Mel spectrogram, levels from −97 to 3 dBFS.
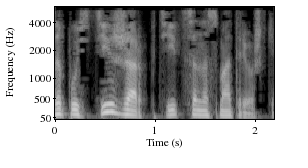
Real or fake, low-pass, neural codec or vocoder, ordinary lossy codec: real; 5.4 kHz; none; MP3, 24 kbps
